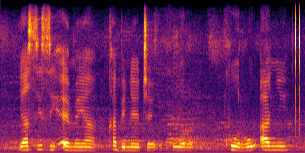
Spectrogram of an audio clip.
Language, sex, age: Venda, female, 22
